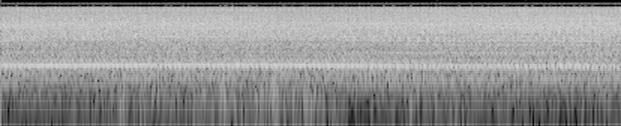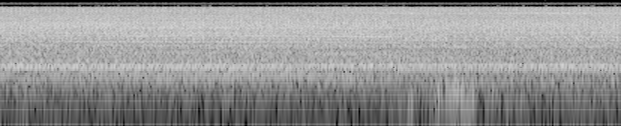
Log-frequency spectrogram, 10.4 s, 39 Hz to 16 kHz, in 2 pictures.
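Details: Subaru Impreza 1.5 at idle: steady mid-pitched power steering whine, louder at full lock; caused by air entering through a worn O-ring on the return hose at the pump; belts, AC and pump were fine, and replacing the O-ring fixed it.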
